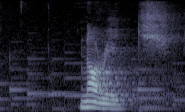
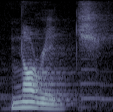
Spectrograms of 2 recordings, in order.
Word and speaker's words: Norwich: It's pronounced Norwich. Norwich.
